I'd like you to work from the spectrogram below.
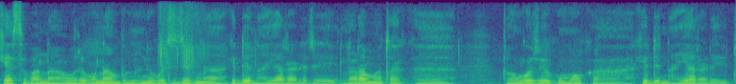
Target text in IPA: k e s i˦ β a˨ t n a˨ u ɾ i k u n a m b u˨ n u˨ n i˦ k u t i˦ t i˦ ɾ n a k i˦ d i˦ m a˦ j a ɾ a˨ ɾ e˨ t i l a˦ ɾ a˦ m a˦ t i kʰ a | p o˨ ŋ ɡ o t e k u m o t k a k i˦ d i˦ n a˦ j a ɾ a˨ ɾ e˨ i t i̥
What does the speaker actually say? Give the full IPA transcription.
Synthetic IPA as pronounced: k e s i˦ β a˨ n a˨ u ɾ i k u n a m b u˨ n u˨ n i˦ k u t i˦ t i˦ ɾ n a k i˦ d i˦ n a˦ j a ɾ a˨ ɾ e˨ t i l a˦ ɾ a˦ m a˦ t a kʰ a | t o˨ ŋ ɡ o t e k u m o k a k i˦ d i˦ n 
